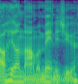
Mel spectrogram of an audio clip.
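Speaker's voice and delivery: low, quiet, firm, flat, take-charge voice.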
